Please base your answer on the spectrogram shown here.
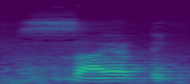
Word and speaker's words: sciatic: Sciatic, S is silent. Silent नहीं है वो, sciatic, sciatic nerve बोलते हैं. Sciatic nerve, sciatic nerve. क्या silent है, C silent है क्या थोड़ा slightly.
